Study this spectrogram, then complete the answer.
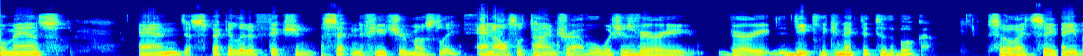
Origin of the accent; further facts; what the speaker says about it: Pittsburgh, Pennsylvania, United States; also born or lived in Casablanca, Morocco; I was born in Casablanca, Morocco, and brought back to the U.S. as a five-year-old. And I grew up in Pittsburgh, Pennsylvania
